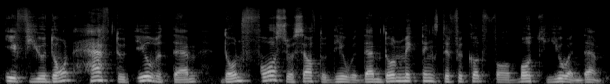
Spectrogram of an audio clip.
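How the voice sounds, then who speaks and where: A man's voice: medium pitch, lively intonation, normal speed, darkish tone, husky. A man, hosting a casual interview in a conversational, inquisitive way and following up with questions. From Malaysia. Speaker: podcast host.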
